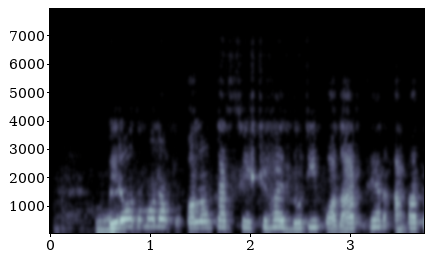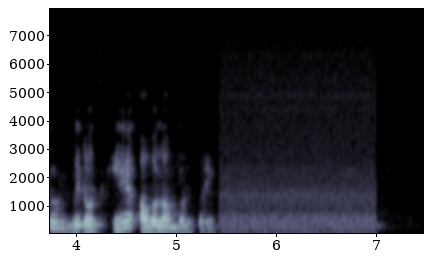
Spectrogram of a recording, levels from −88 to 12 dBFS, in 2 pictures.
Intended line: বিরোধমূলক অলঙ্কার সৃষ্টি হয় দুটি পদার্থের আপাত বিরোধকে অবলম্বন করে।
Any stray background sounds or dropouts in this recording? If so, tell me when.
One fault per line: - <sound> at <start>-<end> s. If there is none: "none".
none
